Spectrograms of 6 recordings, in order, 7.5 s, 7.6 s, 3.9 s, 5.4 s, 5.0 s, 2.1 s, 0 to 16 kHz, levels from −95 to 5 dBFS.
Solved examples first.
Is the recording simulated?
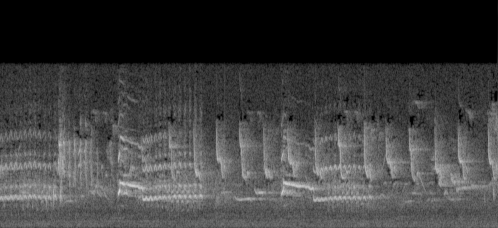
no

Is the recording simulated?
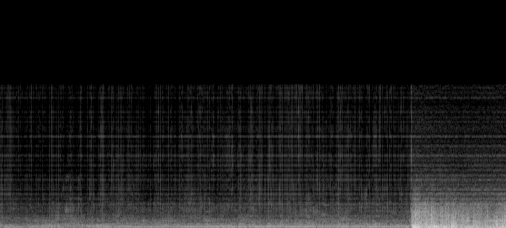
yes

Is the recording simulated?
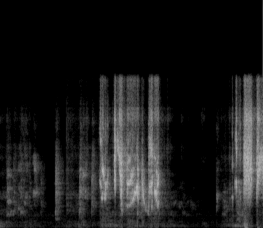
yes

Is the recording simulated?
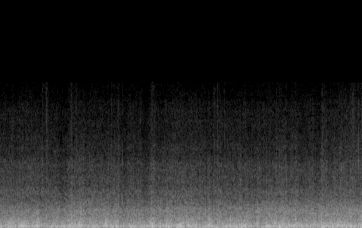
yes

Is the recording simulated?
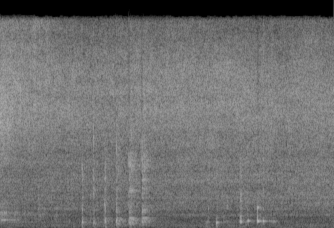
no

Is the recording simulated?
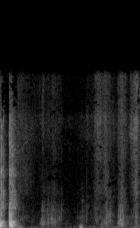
no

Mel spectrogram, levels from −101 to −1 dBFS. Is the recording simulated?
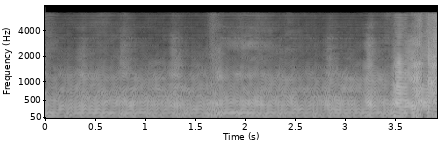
yes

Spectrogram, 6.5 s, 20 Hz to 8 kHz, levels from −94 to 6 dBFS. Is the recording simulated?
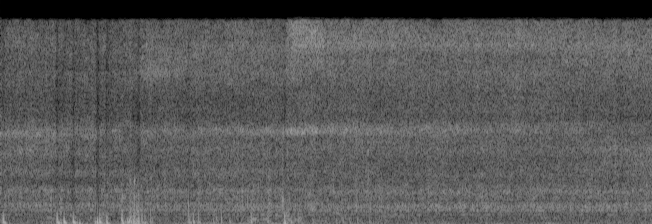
yes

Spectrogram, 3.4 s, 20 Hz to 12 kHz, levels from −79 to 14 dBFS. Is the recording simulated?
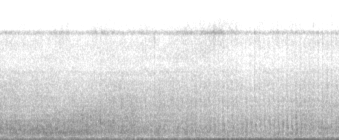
yes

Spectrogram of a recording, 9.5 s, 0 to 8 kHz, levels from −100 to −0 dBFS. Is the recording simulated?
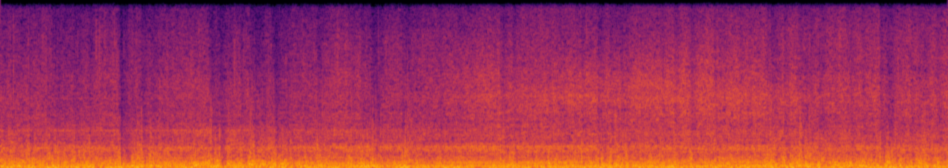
no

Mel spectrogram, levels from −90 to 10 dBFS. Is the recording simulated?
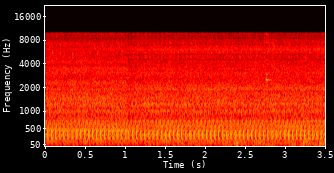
no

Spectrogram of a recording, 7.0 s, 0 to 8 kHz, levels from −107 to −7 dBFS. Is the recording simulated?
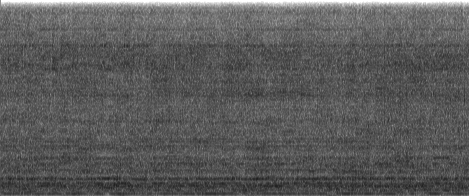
yes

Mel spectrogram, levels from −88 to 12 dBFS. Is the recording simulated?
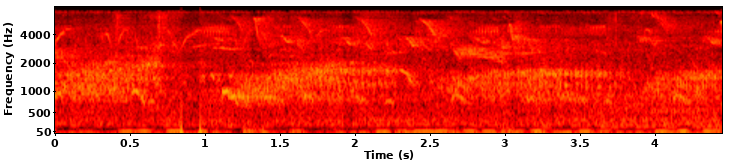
no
